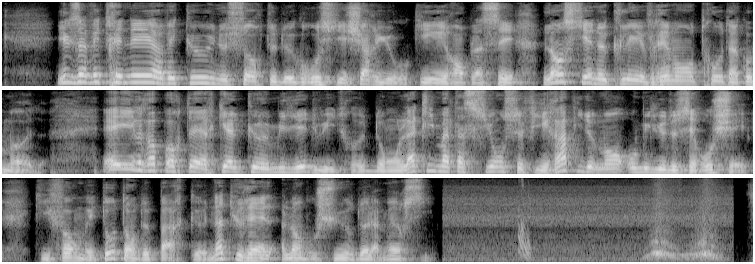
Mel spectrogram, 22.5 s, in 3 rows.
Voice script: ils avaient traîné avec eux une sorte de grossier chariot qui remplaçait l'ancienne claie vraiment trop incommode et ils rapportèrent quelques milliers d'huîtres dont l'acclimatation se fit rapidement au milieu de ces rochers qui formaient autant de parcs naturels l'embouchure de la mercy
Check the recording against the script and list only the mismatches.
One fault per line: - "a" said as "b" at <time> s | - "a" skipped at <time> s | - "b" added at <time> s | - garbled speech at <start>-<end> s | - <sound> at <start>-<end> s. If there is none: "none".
- chirp at 20.2-20.3 s
- whoosh at 21.4-22.3 s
